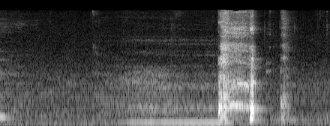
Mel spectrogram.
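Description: A single short cough about one and a half seconds in.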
